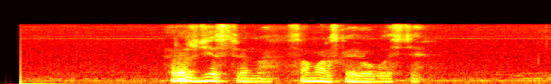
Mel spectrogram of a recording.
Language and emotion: Russian, neutral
